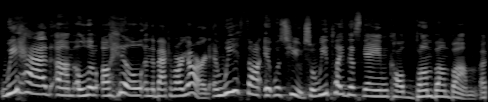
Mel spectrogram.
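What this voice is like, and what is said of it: Alabama Southern accent. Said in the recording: “back in Alabama, that's where I'm from. If you can't tell the accent, still there.”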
